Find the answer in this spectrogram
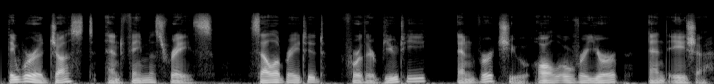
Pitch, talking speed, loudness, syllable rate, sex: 90 Hz, 150 wpm, -20 LUFS, 4.8 syllables/s, male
